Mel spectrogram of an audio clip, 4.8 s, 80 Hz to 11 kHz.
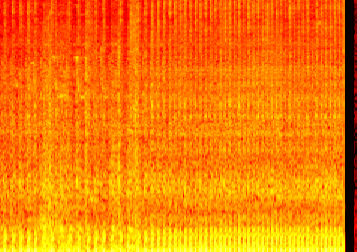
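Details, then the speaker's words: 2022-model motorcycle after the cam pin noise fix, done without opening the engine: even single-cylinder idle at about nine beats a second with no rattle, then the engine is cut. Cam pin vibration gone and the sound improved. "ये देखिए हमने bike start कर दिया और मैं fox करता हूं game की पेन पे उसके वाइब्रेशन आपको चेक करवाता हूं बिल्कुल खत्म हो चुकी है और साउंड बेहतर हो चुका है"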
